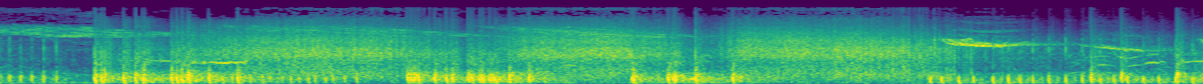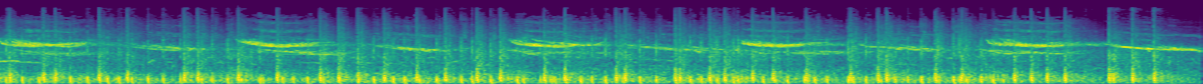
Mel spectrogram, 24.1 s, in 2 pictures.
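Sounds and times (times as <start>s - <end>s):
fireworks bangs and crackles: 0.0s - 24.0s
high firework whistle: 0.0s - 24.0s.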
